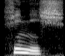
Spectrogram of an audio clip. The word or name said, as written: finish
